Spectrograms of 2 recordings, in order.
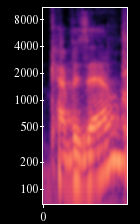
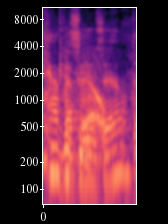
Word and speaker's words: Caviezel: Jim Caviezel? – Caviezel. There you go. Caviezel.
